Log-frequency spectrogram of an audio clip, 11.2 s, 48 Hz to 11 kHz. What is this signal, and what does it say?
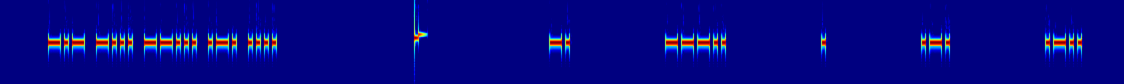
Morse code, heard as a keyed tone, about 30 wpm, spaced as for 13 wpm, 700 Hz. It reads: KB7RH N8ERL
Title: USA Call Signs - 8x Character Spacing - 30wpm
